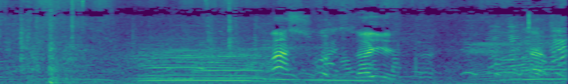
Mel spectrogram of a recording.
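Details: Cattle being unloaded from a truck: one long, steady low moo holds for about two and a half seconds, followed by shorter wavering lows, with people talking throughout.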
